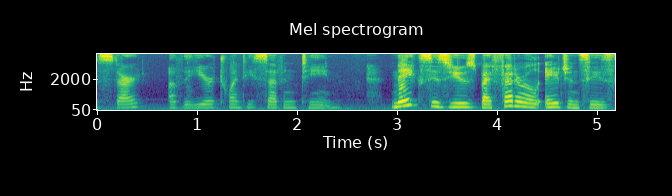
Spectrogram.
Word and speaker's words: NAICS: overview of the North American industry classification system pronounced NES NES was developed cooperatively by the governments of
